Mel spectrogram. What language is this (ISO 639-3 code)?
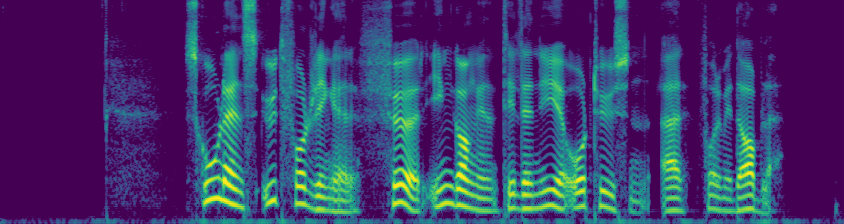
nor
